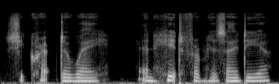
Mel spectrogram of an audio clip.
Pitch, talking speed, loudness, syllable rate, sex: 160 Hz, 170 wpm, -20 LUFS, 4.1 syllables/s, female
